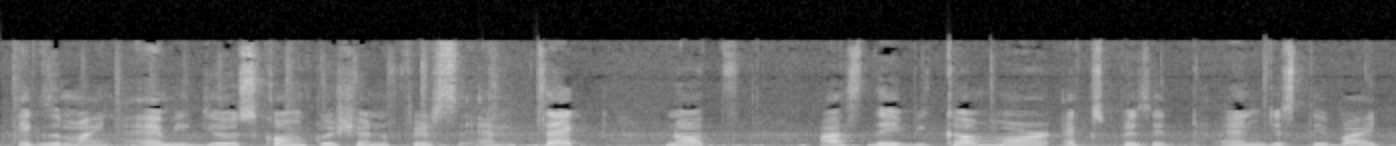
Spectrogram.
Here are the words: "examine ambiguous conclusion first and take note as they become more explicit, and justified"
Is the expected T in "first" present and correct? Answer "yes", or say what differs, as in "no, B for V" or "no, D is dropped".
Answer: no, T is dropped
